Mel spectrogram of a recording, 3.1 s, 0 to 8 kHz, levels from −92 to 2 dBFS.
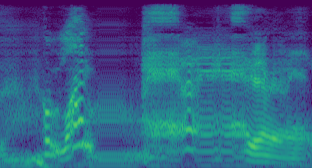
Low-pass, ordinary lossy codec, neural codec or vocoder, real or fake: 7.2 kHz; none; codec, 16 kHz, 0.5 kbps, FreqCodec, larger model; fake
